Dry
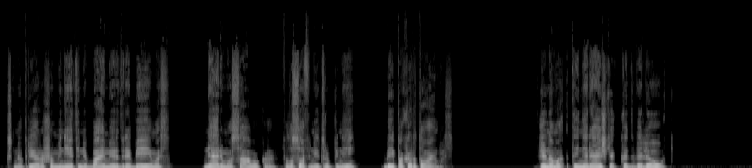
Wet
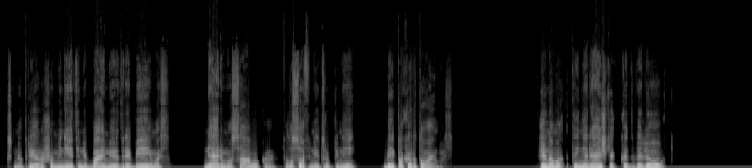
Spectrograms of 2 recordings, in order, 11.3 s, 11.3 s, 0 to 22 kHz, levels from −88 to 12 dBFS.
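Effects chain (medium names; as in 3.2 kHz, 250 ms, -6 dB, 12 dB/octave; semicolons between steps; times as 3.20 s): 8.19–8.87 s: treble shelf 6.6 kHz -7 dB; in parallel at -7 dB: hysteresis with a dead band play -19 dBFS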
